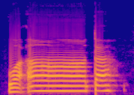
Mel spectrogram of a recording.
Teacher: नून साकिन के बाद हरूफ इख्फ़ा में से ता है तो यहाँ पर हम इख्फ़ा करेंगे। नून की आवाज़ को नाक में लेके जाएंगे तो पढ़ा जाएगा व आता।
